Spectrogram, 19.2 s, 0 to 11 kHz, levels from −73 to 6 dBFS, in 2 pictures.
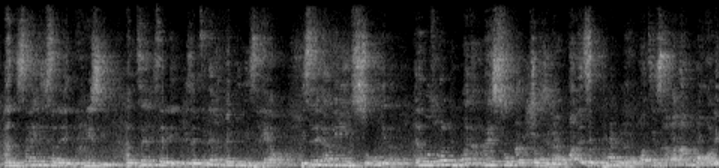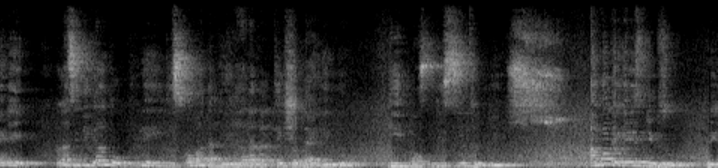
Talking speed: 195 wpm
